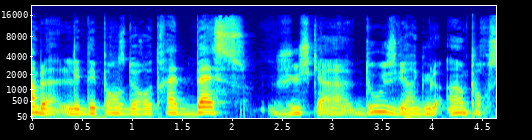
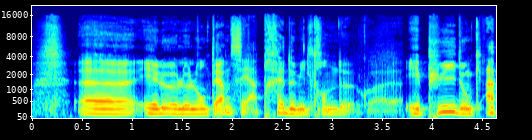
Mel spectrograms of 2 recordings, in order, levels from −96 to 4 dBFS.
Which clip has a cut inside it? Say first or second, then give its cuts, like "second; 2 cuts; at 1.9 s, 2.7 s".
second; 1 cut; at 3.7 s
